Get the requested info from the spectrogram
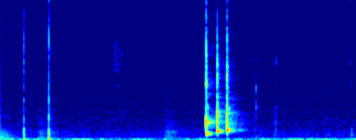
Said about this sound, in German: So. Mehr tut sich hier erstmal so nicht. Ähm, wir haben nur diesen Signalton bekommen und mein Finger pappt nach wie vor am Bildschirm.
